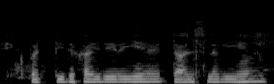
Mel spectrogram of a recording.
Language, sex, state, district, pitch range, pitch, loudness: Hindi, male, Chhattisgarh, Kabirdham, 120-125 Hz, 120 Hz, -34 LUFS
